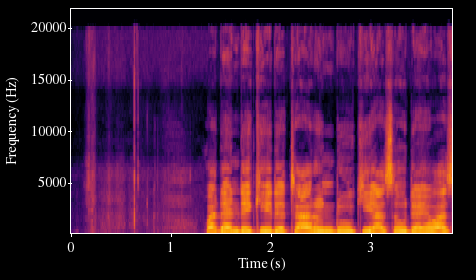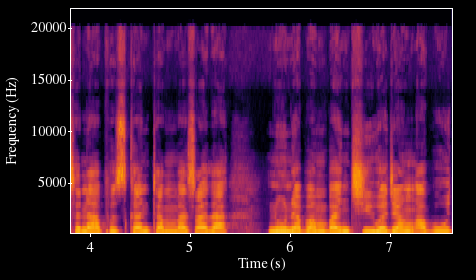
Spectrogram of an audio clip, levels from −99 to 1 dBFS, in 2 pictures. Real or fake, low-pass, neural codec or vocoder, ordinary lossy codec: fake; none; vocoder, 48 kHz, 128 mel bands, Vocos; none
